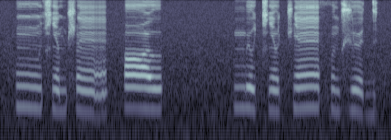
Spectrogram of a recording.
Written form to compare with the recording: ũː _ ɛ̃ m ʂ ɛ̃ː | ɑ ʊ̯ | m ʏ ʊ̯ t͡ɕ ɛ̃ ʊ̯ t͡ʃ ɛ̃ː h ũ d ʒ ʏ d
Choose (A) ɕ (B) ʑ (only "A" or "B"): A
